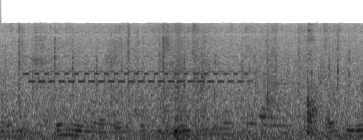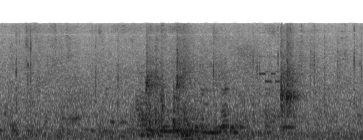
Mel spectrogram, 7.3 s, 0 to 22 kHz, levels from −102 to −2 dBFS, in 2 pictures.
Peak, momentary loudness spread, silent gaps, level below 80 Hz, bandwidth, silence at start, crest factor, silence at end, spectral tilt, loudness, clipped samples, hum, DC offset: 0 dBFS; 10 LU; none; -30 dBFS; 11.5 kHz; 0 s; 16 dB; 0 s; -5 dB/octave; -17 LUFS; under 0.1%; none; under 0.1%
